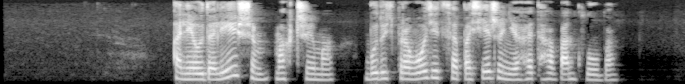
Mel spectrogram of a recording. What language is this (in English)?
Belarusian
